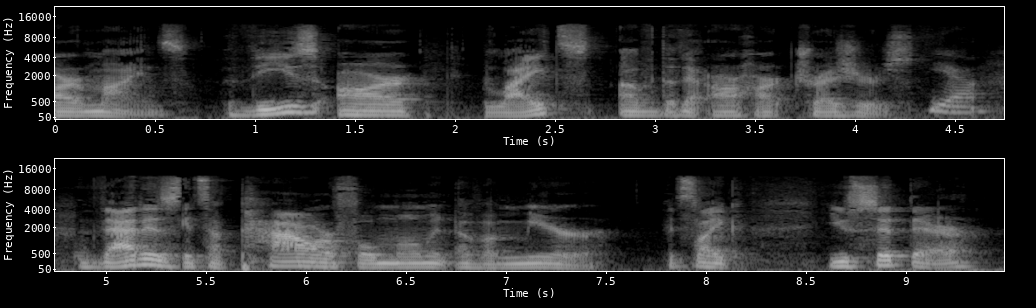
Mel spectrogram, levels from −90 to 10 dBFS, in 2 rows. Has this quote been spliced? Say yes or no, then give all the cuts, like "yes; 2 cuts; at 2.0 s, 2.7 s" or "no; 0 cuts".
yes; 4 cuts; at 2.1 s, 3.1 s, 4.8 s, 5.4 s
